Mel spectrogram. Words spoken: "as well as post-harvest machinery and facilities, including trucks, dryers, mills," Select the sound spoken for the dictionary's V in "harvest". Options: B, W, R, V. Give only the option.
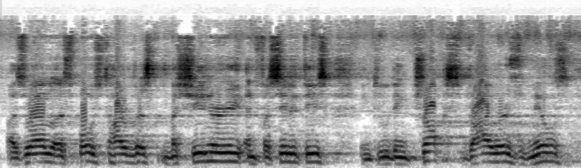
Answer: V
